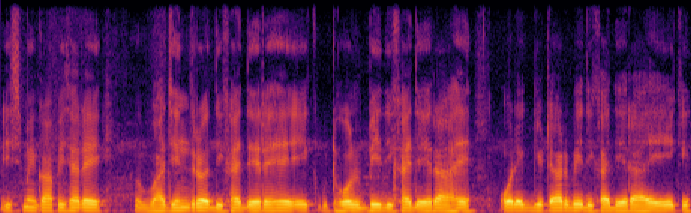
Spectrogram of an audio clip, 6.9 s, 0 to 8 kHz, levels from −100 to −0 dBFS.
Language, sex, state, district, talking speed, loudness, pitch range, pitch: Hindi, male, Gujarat, Gandhinagar, 210 wpm, -15 LUFS, 110-115 Hz, 110 Hz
